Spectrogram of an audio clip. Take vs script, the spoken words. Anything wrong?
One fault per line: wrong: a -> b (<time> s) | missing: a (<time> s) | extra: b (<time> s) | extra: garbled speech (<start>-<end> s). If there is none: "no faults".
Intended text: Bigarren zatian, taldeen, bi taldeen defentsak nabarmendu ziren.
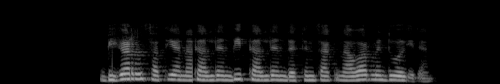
no faults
